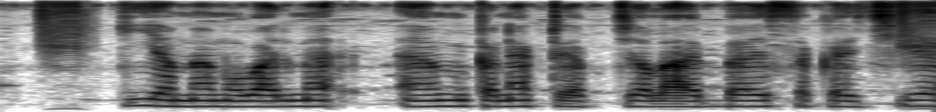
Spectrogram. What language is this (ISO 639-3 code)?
mai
